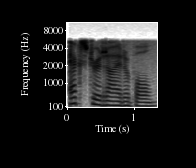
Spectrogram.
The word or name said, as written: extraditable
